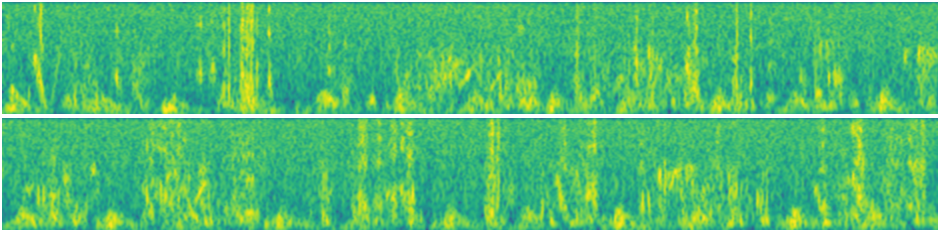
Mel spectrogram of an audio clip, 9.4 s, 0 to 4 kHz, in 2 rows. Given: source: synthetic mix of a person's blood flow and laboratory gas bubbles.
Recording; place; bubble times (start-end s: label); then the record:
Doppler ultrasound of blood flow; precordium
0.02-0.29 s: bubbles
0.33-0.77 s: bubbles
0.96-1.38 s: bubbles
1.60-1.80 s: bubbles
1.94-2.71 s: bubbles
2.83-3.54 s: bubbles
3.61-3.89 s: bubbles
3.95-4.25 s: bubbles
4.46-5.17 s: bubbles
5.37-5.98 s: bubbles
6.19-6.35 s: bubbles
6.41-6.77 s: bubbles
7.06-7.25 s: bubbles
7.33-7.68 s: bubbles
7.85-8.55 s: bubbles
8.72-9.32 s: bubbles
From the record:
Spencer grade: 3 (all of the cardiac periods contain showers or single bubble signals, but not dominating or overriding the cardiac motion signals); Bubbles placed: only in the low amplitude regions of the cardiac cycle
